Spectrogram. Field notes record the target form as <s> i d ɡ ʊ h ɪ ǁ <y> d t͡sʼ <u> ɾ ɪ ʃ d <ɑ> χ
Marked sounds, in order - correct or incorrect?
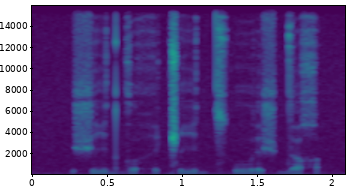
incorrect, incorrect, correct, incorrect

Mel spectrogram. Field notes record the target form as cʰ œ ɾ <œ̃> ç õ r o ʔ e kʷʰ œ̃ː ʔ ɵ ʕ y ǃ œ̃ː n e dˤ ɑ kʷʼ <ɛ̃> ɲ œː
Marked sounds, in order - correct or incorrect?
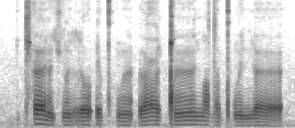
correct, correct

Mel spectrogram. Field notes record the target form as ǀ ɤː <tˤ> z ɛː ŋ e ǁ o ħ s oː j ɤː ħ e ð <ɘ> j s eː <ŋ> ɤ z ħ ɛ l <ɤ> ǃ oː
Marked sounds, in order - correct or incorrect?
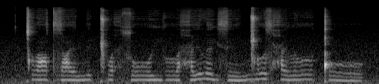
correct, incorrect, incorrect, incorrect

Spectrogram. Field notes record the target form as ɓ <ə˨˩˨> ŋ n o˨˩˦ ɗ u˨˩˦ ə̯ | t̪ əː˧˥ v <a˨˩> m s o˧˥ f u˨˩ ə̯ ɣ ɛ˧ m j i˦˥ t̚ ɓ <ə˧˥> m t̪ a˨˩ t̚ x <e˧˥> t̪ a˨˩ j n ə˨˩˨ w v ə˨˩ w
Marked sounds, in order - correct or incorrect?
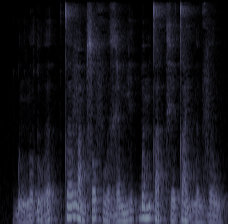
correct, correct, correct, incorrect

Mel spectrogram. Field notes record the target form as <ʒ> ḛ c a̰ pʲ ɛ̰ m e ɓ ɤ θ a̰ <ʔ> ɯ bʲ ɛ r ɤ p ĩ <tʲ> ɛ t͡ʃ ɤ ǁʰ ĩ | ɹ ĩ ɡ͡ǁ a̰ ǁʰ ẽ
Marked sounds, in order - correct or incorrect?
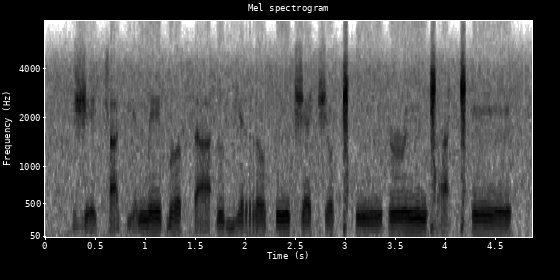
correct, correct, incorrect

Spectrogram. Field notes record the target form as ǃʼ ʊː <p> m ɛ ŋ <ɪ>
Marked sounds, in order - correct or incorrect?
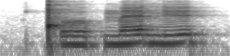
correct, correct

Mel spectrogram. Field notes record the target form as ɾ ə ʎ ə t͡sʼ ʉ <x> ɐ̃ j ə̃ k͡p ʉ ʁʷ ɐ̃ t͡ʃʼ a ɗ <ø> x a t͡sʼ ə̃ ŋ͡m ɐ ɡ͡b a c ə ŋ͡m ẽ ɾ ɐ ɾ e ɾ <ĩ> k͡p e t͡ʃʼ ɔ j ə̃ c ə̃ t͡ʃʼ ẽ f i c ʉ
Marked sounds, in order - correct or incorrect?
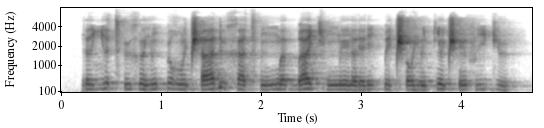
correct, incorrect, incorrect

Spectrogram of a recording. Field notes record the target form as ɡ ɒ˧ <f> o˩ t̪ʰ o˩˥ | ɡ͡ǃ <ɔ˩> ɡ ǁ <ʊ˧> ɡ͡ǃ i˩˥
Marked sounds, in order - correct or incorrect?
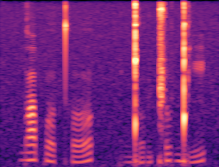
incorrect, incorrect, incorrect

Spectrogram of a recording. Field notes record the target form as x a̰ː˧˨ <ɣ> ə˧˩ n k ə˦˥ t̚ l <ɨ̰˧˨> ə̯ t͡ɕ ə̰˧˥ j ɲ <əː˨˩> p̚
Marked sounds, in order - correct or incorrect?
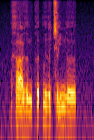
correct, incorrect, correct

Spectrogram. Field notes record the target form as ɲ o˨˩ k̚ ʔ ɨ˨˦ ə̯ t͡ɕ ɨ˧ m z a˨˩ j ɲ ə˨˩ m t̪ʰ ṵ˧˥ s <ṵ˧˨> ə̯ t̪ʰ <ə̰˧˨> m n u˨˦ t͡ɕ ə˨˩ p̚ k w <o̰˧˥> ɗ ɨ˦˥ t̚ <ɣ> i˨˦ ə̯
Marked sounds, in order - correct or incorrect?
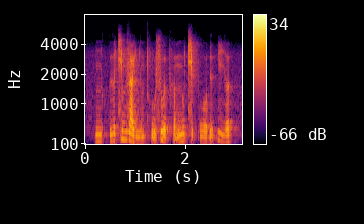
correct, correct, incorrect, correct

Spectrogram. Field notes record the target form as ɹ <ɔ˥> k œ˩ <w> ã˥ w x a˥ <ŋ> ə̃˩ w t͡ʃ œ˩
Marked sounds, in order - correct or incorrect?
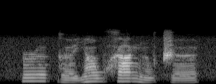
incorrect, incorrect, correct

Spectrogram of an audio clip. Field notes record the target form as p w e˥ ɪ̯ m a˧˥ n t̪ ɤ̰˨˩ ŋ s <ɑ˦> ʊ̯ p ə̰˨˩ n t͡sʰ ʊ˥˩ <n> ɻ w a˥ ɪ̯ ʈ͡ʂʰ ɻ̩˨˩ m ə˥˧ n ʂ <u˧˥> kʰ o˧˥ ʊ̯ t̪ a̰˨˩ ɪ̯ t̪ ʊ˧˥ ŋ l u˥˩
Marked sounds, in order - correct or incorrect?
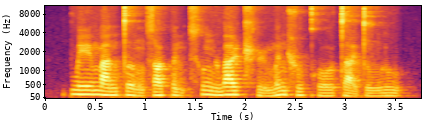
correct, incorrect, incorrect

